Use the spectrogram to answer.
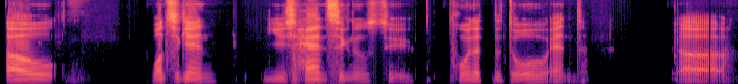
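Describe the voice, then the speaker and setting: A man's voice: on the low side, fairly bright tone, no room sound. A man casually describing his character's actions as a player in an online tabletop game. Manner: halting, describes hand signals.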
